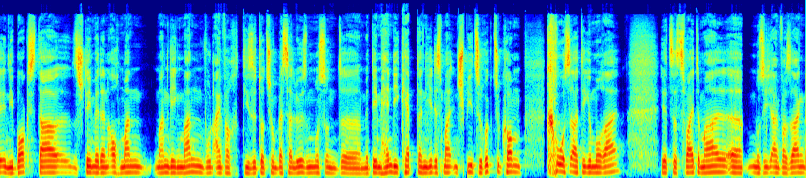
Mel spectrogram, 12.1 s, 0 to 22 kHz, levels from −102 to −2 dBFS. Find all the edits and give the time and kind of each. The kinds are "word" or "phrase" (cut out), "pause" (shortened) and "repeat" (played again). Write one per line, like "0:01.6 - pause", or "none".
0:03.2 - word
0:08.2 - pause
0:11.1 - word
